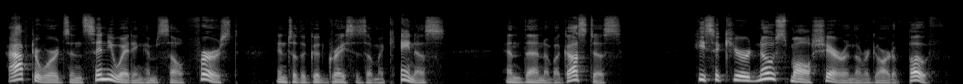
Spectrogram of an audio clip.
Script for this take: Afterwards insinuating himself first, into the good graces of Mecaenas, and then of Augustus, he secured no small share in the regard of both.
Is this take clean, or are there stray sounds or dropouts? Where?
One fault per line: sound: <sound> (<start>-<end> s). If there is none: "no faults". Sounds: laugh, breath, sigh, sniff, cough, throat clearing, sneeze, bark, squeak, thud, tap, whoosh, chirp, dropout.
sound: dropout (3.9-4.0 s)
